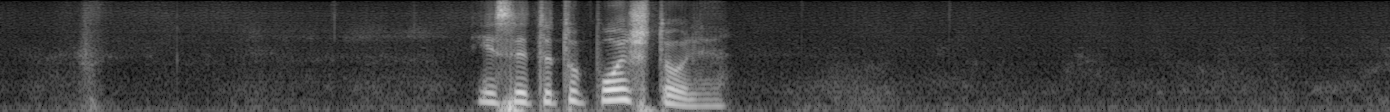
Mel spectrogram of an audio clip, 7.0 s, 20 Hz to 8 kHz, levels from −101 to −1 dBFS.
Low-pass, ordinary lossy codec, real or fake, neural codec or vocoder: none; none; fake; codec, 16 kHz, 0.7 kbps, FocalCodec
